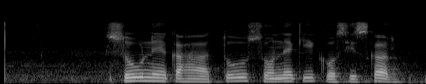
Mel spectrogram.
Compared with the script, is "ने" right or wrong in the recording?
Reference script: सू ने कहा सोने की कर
right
